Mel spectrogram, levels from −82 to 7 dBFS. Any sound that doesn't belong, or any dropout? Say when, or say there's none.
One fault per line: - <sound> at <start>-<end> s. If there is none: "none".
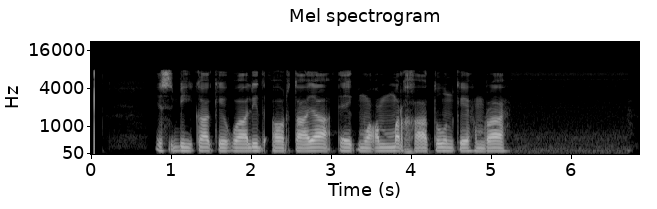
none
